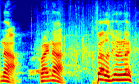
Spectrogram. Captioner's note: audience clapping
